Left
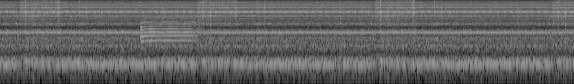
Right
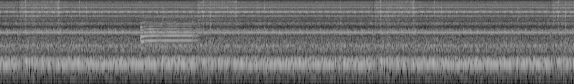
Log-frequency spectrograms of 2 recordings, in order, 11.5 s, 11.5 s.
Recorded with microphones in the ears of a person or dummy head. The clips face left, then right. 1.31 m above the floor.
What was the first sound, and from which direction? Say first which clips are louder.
A machine running: right 7 dB; 80° right.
